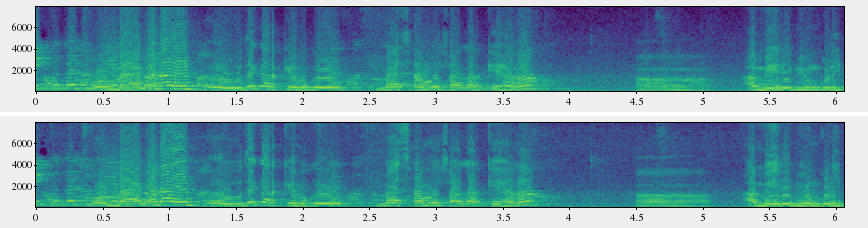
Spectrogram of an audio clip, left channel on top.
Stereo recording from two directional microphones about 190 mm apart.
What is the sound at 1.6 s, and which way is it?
A man's voice, 5° right (ahead or behind).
